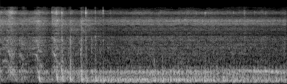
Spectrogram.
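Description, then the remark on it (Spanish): A motorcycle engine cranks with a few quick sputters, catches, and settles into a steady, loud idle rumble, with no voices, in an advertisement for Piensa Moto, a motorcycle delivery service. “Piensa Moto, servicio de delivery rápido, programado y seguro.”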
